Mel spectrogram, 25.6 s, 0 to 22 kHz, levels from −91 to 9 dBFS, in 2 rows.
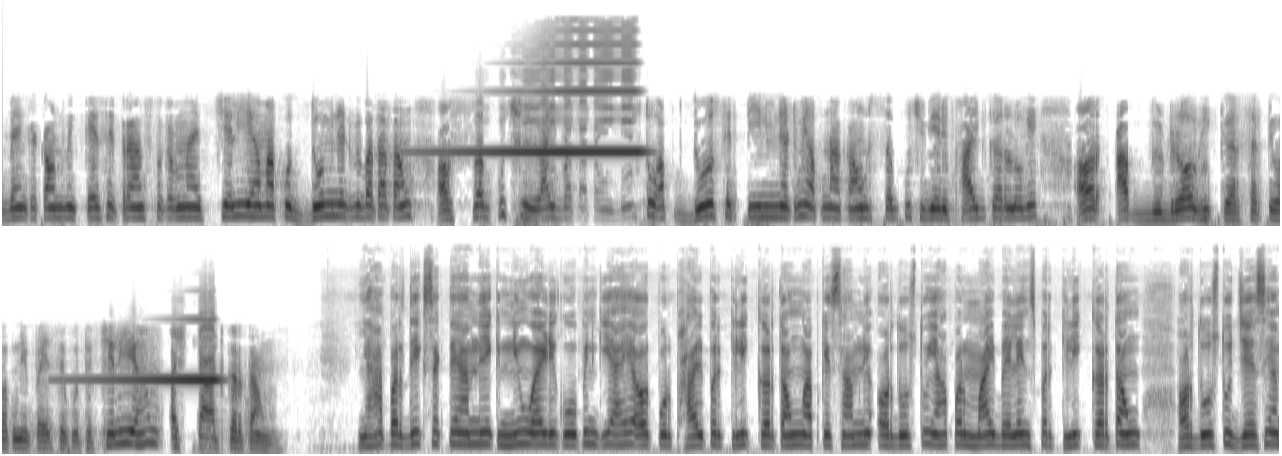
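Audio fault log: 3.98–6.57 s and 13.24–15.08 s: loudspeaker feedback squeal. A single 1.4 kHz tone swells over roughly two seconds the first time and about one and a half the second, ending some 5 dB and 10 dB above the programme respectively. The microphone is re-amplifying its own loudspeaker, with loop gain above unity at that frequency.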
